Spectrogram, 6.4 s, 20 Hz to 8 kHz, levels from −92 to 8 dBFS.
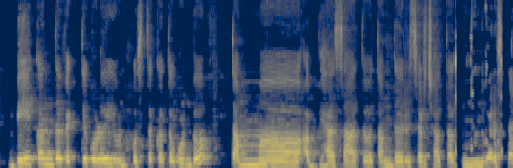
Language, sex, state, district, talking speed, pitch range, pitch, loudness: Kannada, female, Karnataka, Dharwad, 110 wpm, 205-230 Hz, 215 Hz, -15 LUFS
